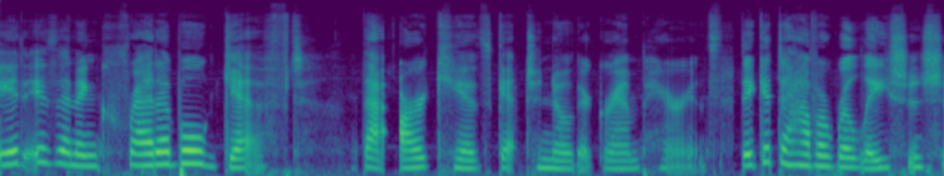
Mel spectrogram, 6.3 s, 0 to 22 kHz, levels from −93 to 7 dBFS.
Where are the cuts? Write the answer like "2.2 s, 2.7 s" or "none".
4.8 s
